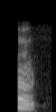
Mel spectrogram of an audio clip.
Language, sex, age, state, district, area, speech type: Manipuri, male, 30-45, Manipur, Churachandpur, rural, conversation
